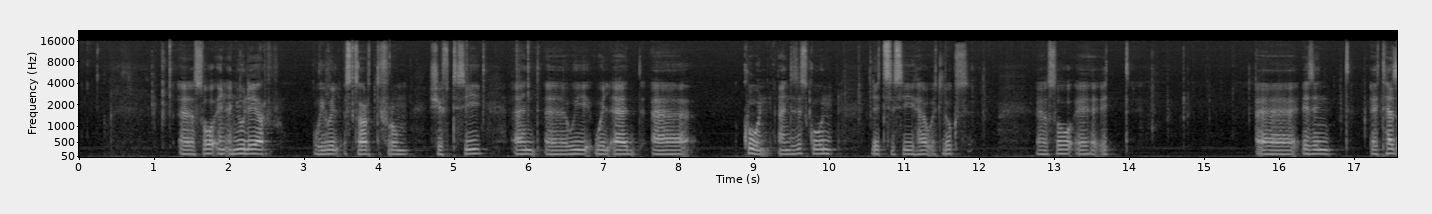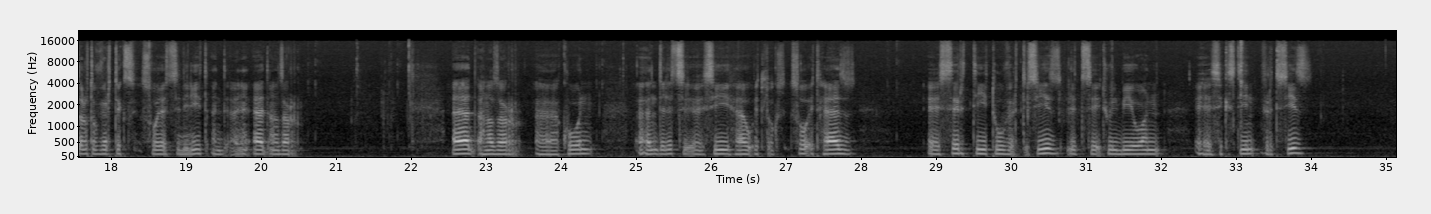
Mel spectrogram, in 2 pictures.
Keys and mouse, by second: 0.9 KP_1, 3.0-4.9 drag, 4.2 shift+c, 4.2 shift+v, 4.7 shift+c, 5.5-7.5 middle drag, 6.1 shift+a, 10.3 KP_1, 10.7 KP_Subtract, 12.5-13.9 middle drag, 14.1 Tab, 16.5 Tab, 16.9 Tab, 17.3 Tab, 18.0 x, 18.6 shift+a, 21.5 x, 22.0 shift+a, 25.6 F6.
